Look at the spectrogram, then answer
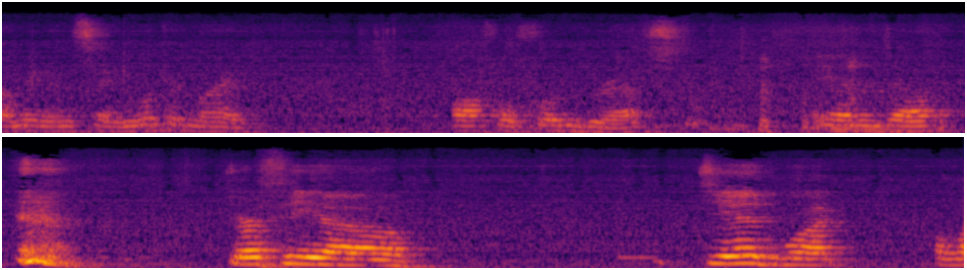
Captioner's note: laughter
